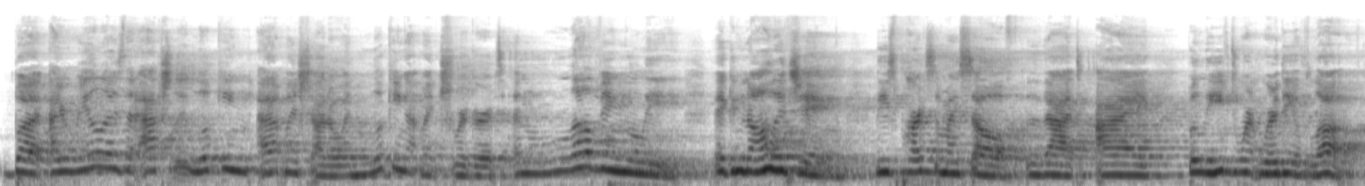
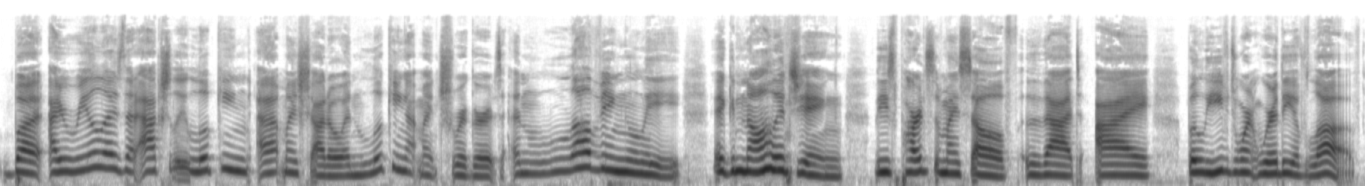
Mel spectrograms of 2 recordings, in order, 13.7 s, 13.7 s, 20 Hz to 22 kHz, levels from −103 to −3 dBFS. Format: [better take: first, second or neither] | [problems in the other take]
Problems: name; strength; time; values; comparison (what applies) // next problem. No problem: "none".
second | room echo; slight; dies away in 2.1 s // off-mic speech; somewhat distant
